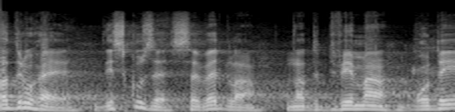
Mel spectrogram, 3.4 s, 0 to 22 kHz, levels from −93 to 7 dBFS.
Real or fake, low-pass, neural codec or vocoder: fake; 14.4 kHz; vocoder, 48 kHz, 128 mel bands, Vocos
